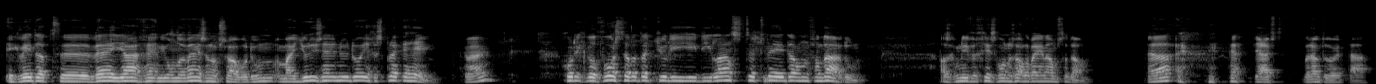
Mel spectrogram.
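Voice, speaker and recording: A man's voice: on the high side, fairly quick, natural voice. An actor playing a businesslike, courteous male police inspector in a 1980s Dutch radio drama.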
